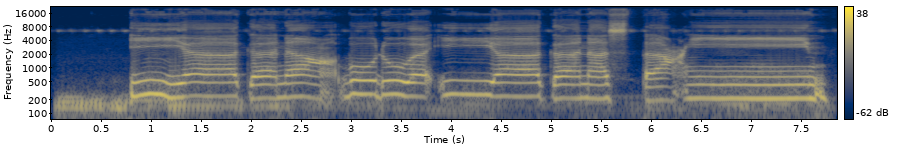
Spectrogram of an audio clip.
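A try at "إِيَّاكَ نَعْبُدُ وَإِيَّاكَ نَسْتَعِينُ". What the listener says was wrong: Sip Yang ini lebih bagus ya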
